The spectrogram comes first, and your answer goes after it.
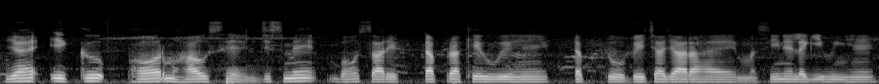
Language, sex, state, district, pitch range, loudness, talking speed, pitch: Hindi, male, Madhya Pradesh, Katni, 115-130 Hz, -20 LUFS, 150 wpm, 120 Hz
